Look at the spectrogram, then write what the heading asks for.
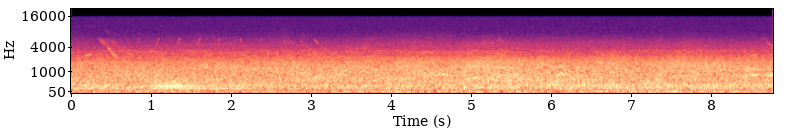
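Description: Steady trackside rumble and hiss as a Metrorail electric commuter train approaches slowly, with faint distant voices.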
